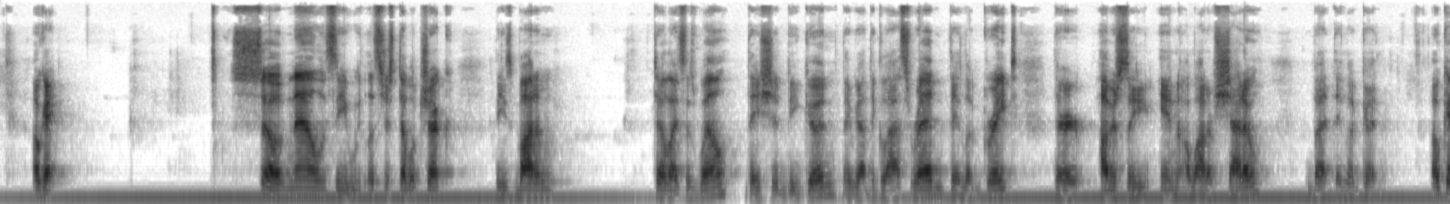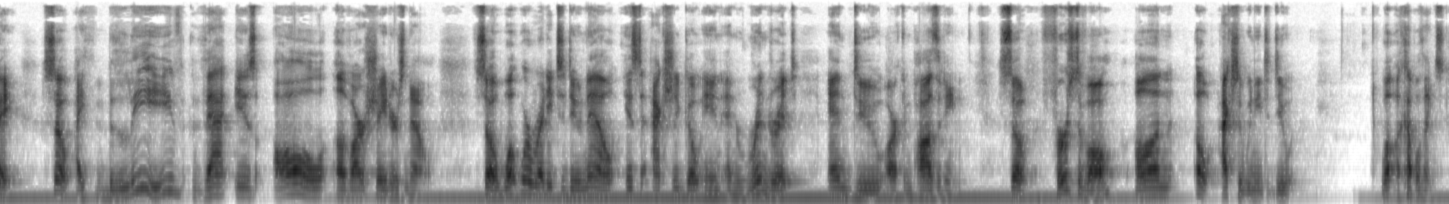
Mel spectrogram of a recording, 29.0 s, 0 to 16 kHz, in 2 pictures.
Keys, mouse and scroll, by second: 0.5 middle click, 1.7 scroll up 3, 2.2 shift+middle click, 2.9 middle click, 2.9 scroll up 2, 4.3 scroll up 2, 4.5 scroll down 1, 4.9 shift+middle click, 7.5 right click, 10.1 ctrl+middle click, 12.5 ctrl+middle click, 13.9 middle click, 15.9 middle click, 17.0 middle click, 17.4 middle click, 18.1 middle click, 18.2 middle click, 18.5 scroll up 1, 19.1 KP_0, 19.2 middle click, 19.2 scroll up 1, 19.2 KP_0, 20.1 ctrl+w, 26.5 click, 27.9 click, 28.5 scroll down 1.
